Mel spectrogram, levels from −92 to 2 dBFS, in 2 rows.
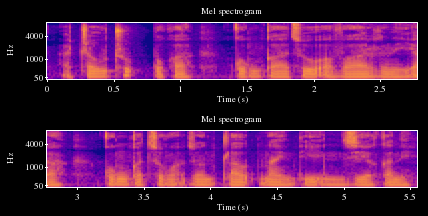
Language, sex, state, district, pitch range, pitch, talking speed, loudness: Mizo, male, Mizoram, Aizawl, 95-100 Hz, 100 Hz, 225 wpm, -24 LUFS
